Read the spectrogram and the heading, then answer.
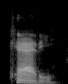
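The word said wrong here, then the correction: Cady: It just throws me off because it's spelled with the C. I don't know why I look at it and I'm like, I want to say Caddy, but Katie.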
